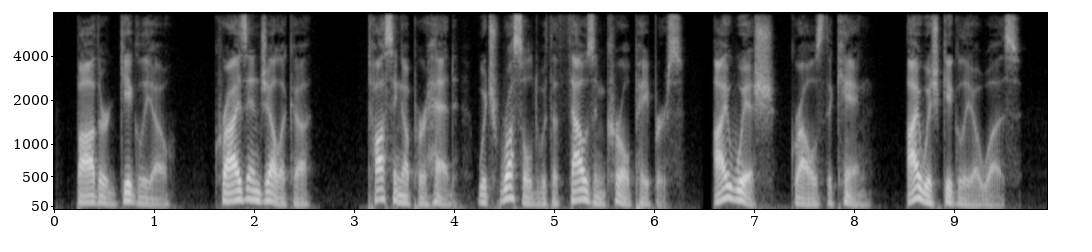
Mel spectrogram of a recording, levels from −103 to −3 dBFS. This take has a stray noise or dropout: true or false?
false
